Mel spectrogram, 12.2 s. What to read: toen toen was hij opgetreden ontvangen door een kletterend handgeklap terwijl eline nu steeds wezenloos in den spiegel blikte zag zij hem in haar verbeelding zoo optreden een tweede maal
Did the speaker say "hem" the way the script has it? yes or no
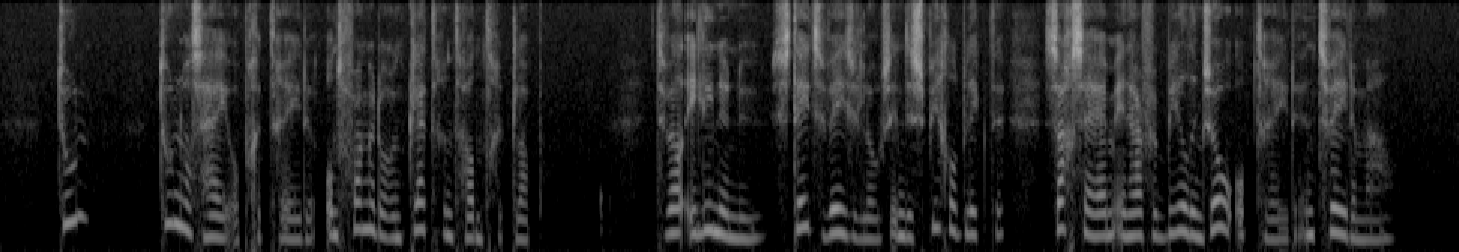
yes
